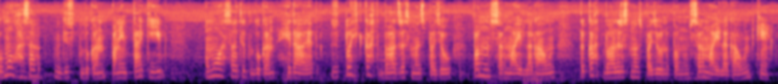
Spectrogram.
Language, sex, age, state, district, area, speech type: Kashmiri, male, 45-60, Jammu and Kashmir, Srinagar, urban, spontaneous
